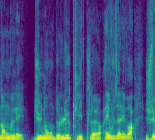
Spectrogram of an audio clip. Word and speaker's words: Littler: Alors Luc Litler, attention, voilà, Litler, rien à voir avec l'homme qui a révolutionné l'histoire de la moustache. Ça s'écrit L I D L E R.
